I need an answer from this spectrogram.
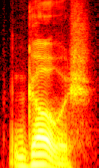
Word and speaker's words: gauche: If you were unsure how to pronounce that word, gauche. Gauche is the word. Not to be mistaken with gouache. Gouache, which is a type of like paint.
